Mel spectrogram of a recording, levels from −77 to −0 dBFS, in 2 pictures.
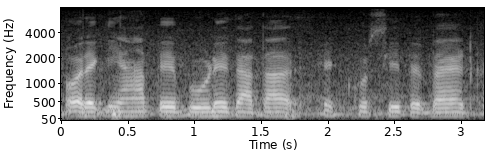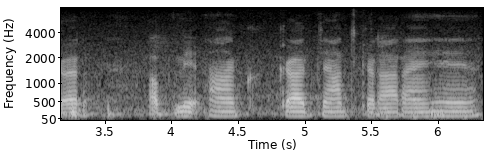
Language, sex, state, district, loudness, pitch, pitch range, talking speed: Hindi, male, Bihar, Kaimur, -19 LUFS, 120 Hz, 115-120 Hz, 170 wpm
